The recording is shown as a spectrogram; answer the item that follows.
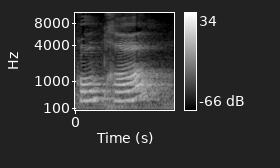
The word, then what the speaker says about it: comprend: Então, esse som de EN para nós vai corresponder aproximado ao un no português.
